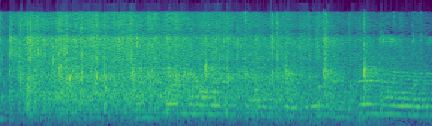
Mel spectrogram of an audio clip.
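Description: Clapping from an audience at a closing ceremony for a police-run civilian firearms training course. A voice speaks over the steady applause.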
